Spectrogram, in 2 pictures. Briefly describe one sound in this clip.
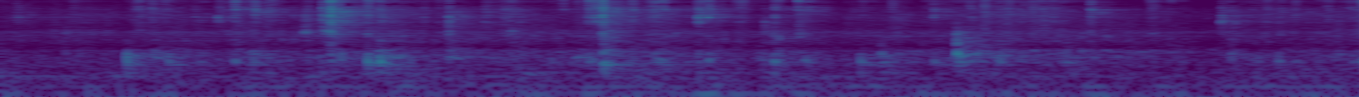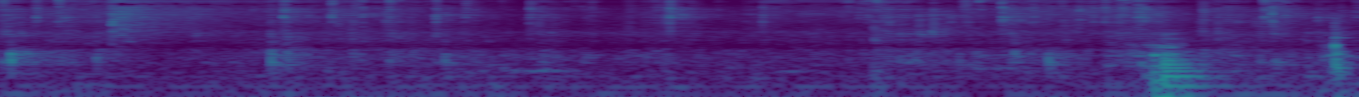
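Pigeon beaks tap and peck on a window ledge.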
